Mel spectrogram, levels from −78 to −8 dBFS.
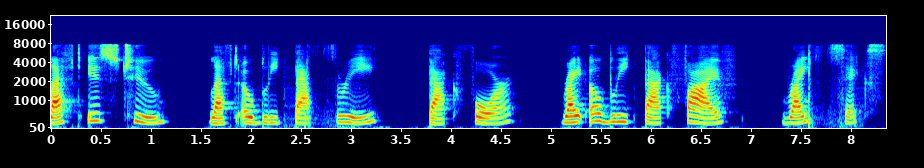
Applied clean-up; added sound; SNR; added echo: neural separator model SepFormer DNS4.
